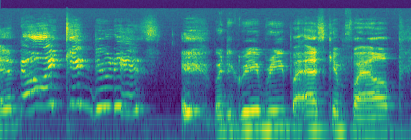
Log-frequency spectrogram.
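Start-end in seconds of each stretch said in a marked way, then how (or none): 0.0-1.6 high wailing refusal; mock panicked falsetto; panicked high cry. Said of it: "but he says".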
